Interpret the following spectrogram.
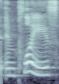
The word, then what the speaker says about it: employees: not a digit and employees make sure you're emphasizing the second syllable in the sentence so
